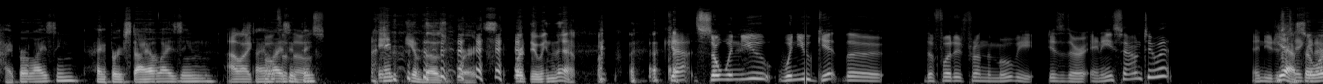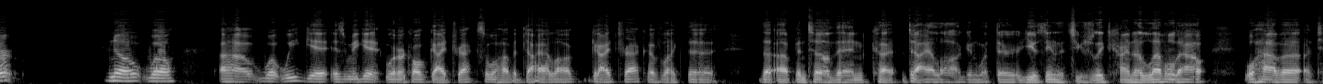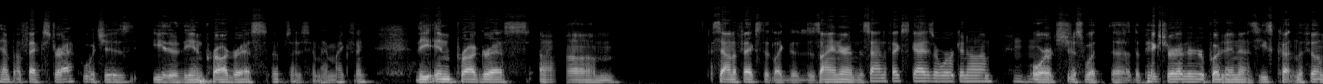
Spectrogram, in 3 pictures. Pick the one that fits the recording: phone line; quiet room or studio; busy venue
quiet room or studio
